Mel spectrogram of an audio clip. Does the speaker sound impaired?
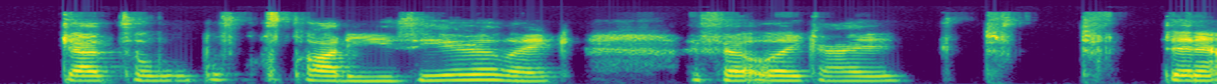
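Yes: stuttering; CHOPS stuttering program since about age 9, no family history, private and school speech therapy, Dr. Donaher; high school IEP accommodations for fluency in presentations and participation; fluency affects presentations and class participation; here repeated sounds, prolonged sounds.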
